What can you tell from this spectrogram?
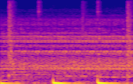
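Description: Background music with a steady, driving beat: a deep kick drum about every three-quarters of a second, with cymbal ticks and sustained synth tones.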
